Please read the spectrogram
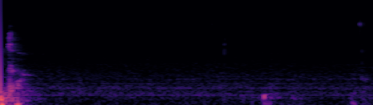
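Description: Near silence with quiet room tone, after a man's speech trails off at the very start. One faint, short click comes near the end.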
